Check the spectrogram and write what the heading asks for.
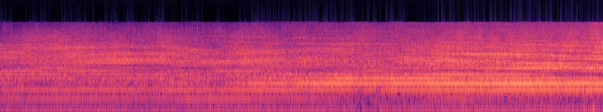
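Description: Engine and propeller of a motorized hang glider droning in flight: a steady, pitched hum that grows gradually louder through the second half.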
